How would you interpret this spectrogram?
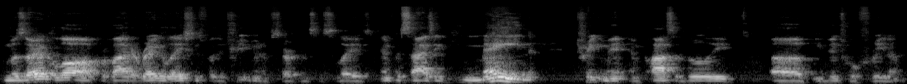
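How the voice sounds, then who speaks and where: Deep-voiced American man in an echoey room. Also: normal speed. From Georgia, United States. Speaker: podcast host. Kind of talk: casual podcast talk with some reading aloud from a reference. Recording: roomy echo, distant mic, faint noise.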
